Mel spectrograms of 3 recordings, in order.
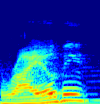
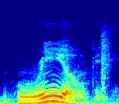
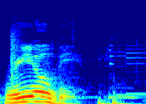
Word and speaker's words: Ryobi: can be quite controversial a lot of people pronounce it Ryobi but have it worked directly with the marketing team from their company it's actually pronounced Ryobi re Obi Ryobi not Ryobi next up we have the Swedish Home Furnishings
